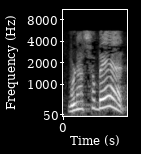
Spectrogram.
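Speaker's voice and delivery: high, mocking shrug; mocking echo. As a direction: toss it off like a smug excuse.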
